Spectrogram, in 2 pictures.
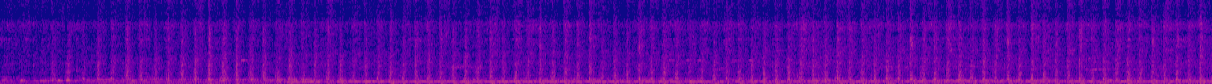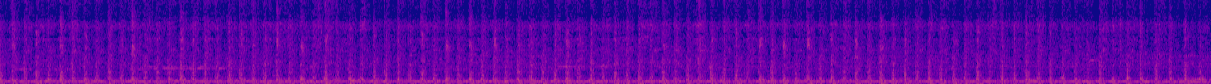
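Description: Treadmill motor whining as the belt speeds up, its pitch rising over the first few seconds and then holding steady over a low rumble; the pitch drops near the end as it slows.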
